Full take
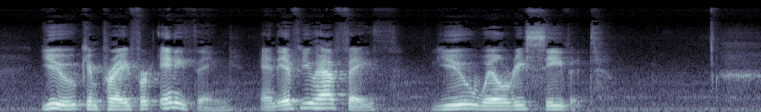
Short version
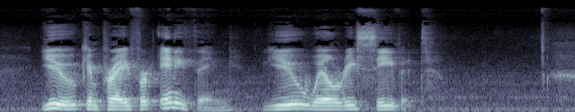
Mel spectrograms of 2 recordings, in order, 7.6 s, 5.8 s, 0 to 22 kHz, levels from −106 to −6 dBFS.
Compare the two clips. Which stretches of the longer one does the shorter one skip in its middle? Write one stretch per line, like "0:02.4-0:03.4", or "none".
0:02.5-0:04.2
